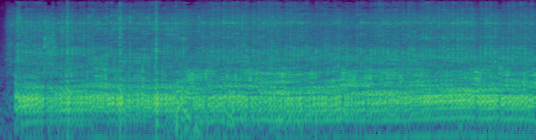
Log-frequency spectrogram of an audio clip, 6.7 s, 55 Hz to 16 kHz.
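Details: UDT two-stroke chainsaw on 25:1 fuel-oil mix, after starting: snaps to a high steady scream and holds it evenly while cutting wood, no bogging or misfire; running healthy.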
